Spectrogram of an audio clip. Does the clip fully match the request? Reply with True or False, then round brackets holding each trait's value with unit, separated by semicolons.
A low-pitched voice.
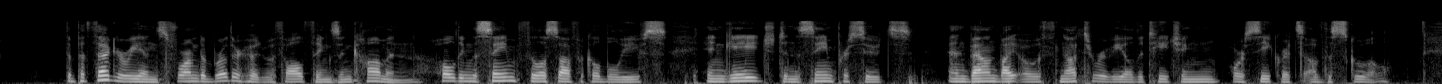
True (130 Hz)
